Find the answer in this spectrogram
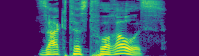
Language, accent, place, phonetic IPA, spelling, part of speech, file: German, Germany, Berlin, [ˌzaːktəst foˈʁaʊ̯s], sagtest voraus, verb, De-sagtest voraus.ogg
- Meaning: inflection of voraussagen: 1. second-person singular preterite 2. second-person singular subjunctive II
